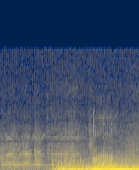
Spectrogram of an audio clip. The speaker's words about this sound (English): The sound of this engine, music to my ears. I tell you.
